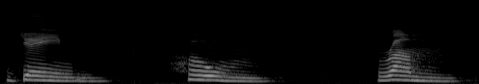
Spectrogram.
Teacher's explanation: you close your lips and you release air through the nose. The lips have to touch each other.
